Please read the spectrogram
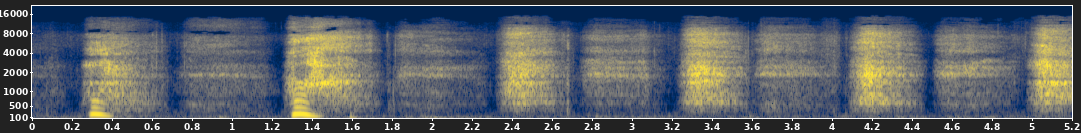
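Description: A person panting hard from the exertion of climbing a steep uphill trail. The first two breaths come out as voiced huffs falling in pitch, followed by steady unvoiced panting at about one breath a second.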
